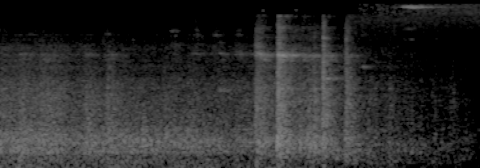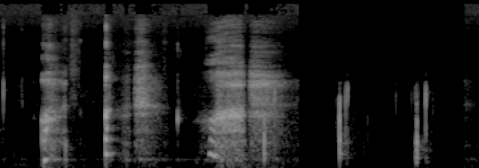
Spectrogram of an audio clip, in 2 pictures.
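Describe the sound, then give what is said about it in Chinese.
A subway train rumbles steadily along the tracks, loud, then gives way to a series of sharp, uneven clanks and rattles before fading near the end. “我记得附近好像是有一个地铁站，我还是坐地铁回家吧。”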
